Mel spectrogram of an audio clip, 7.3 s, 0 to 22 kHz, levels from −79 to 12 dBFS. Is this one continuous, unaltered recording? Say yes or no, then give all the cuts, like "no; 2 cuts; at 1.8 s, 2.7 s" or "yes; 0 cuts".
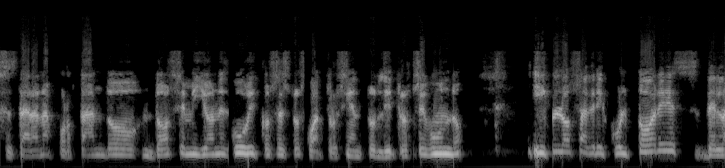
no; 4 cuts; at 2.3 s, 3.0 s, 4.1 s, 5.5 s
